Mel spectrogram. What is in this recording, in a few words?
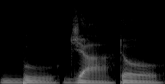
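"bujato", concatenated syllables; Affixing experiment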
